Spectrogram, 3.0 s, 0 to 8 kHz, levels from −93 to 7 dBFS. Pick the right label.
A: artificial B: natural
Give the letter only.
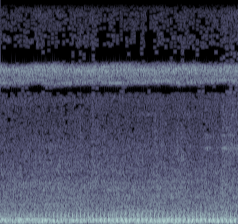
B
